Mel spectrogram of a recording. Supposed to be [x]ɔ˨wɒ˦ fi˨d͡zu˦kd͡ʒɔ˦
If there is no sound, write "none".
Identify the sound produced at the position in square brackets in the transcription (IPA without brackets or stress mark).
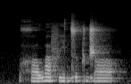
x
